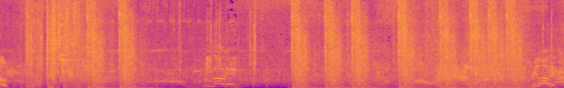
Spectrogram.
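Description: A pistol fires sharp shots in quick bursts.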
